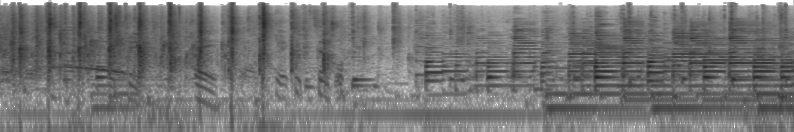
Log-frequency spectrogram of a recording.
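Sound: audience cheering and applause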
